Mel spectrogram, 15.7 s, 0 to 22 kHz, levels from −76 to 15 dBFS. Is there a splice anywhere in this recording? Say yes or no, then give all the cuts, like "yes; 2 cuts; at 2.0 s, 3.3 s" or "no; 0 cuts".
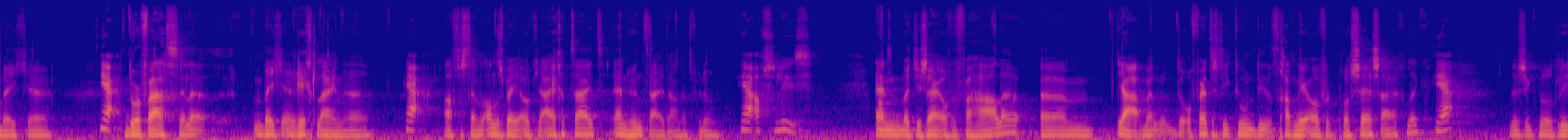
no; 0 cuts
